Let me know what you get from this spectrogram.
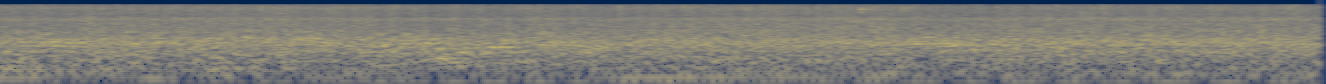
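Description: Heavy tropical downpour pouring steadily onto pavement and parked buses: a dense, even hiss.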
